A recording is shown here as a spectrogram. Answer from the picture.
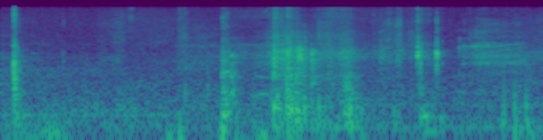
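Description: Scattered clicks and short rustles: handling noise from a phone being moved about.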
